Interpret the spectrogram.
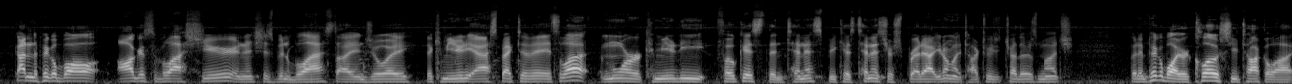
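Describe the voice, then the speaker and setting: Very fast speech comes from a man whose pitch sits in the medium range. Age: young. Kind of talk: casual chat. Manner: animated.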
